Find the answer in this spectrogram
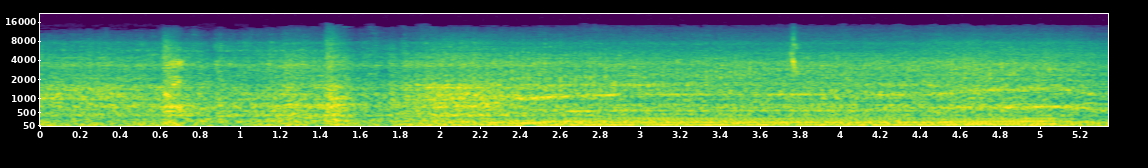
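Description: Small wooden fishing boat's engine running at a steady speed, heard from on board, with a few faint clicks.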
